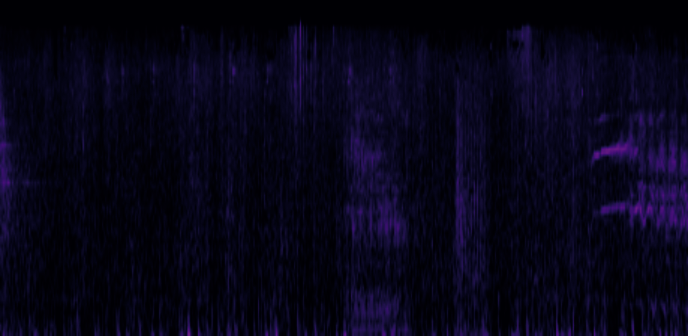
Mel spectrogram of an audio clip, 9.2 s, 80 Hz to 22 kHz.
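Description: Several horses gallop in the video game Red Dead Redemption 2, with rapid, drumming hoofbeats, joined by neighs and whinnies rising over the steady pounding.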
